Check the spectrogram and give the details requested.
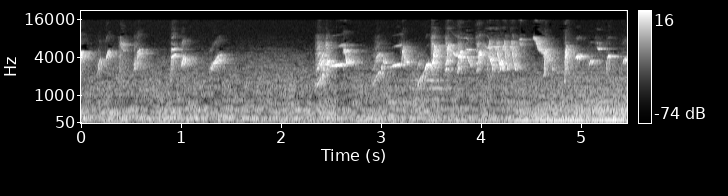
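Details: Two caged male European goldfinches, a mature bird and a two-year-old, in a singing contest. Rapid high twittering phrases, then a louder, denser tumble of tinkling and buzzy notes after about two seconds, over low room hum.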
